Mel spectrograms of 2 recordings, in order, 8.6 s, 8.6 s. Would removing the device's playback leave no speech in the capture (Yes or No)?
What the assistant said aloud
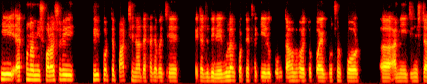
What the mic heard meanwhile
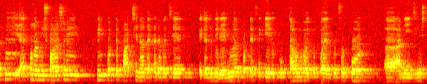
Yes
